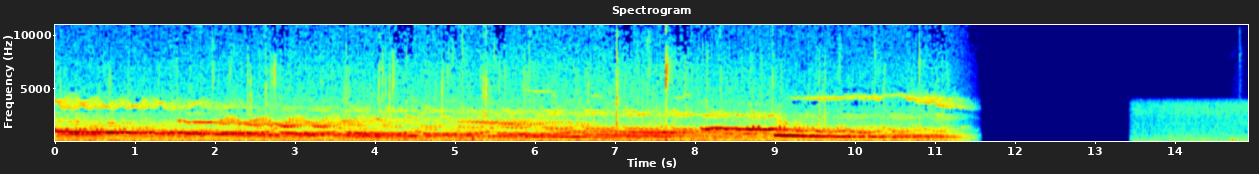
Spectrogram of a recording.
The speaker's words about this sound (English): Megan's got a little cue for us, and this is a walrus and seal sound from the ocean, so we'll play that here.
